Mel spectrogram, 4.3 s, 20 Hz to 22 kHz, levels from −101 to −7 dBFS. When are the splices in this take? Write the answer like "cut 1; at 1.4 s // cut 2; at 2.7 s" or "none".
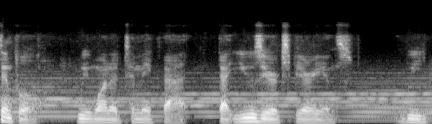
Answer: cut 1; at 3.4 s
